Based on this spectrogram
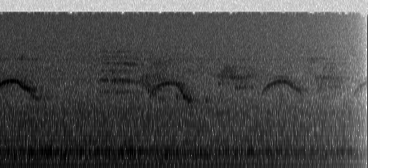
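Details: A female Rose-breasted Grosbeak feeds her chick in Quebec. The chick gives thin, high, arching whistled notes, several per second, begging over a steady low hum.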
